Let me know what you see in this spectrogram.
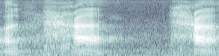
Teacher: Jadi kalau kha itu kan ada getarannya. Kalau ha tidak ada getarannya.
